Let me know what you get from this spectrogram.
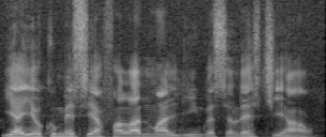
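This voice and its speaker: A man preaching an emotional testimony sermon in church, swinging from hushed words to fervent loud exclaiming. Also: on the high side, fairly quick, gravelly.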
